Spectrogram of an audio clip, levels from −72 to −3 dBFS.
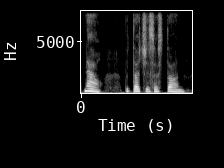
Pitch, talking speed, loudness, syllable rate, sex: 195 Hz, 145 wpm, -18 LUFS, 4.8 syllables/s, female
